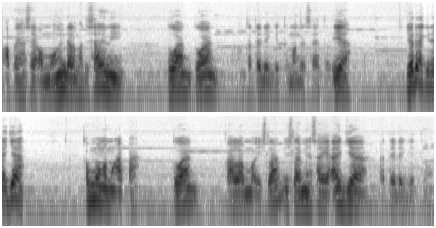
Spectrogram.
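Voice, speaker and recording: A man's voice: mid-range voice, expressive, dark tone. A man telling a personal supernatural story in casual chat, acting out the quoted voices and drawing out prayer phrases. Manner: acts out quoted voices, many "kata saya gitu" tags; chants prayer phrases slowly. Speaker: guest storyteller.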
